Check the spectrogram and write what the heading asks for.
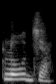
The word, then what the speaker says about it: Claudia: Euh, il y a maman Claudia qui a dit, je vais le prononcer en allemand, Claudia, c'est ça, non?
